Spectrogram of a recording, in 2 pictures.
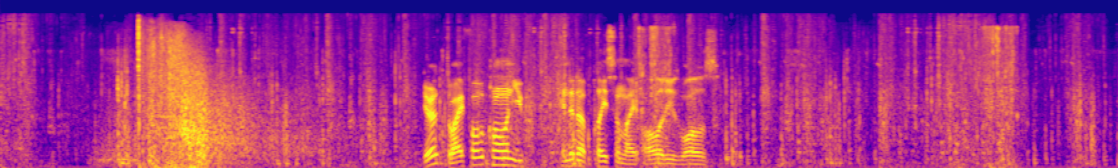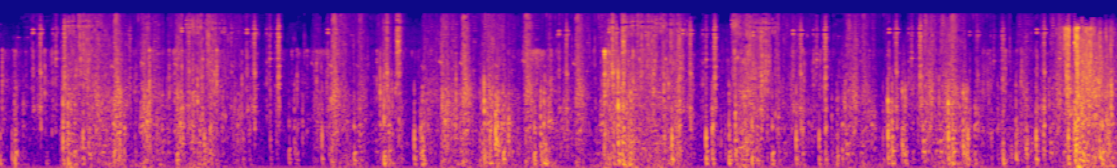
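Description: Building pieces click and thud rapidly in a video game.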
